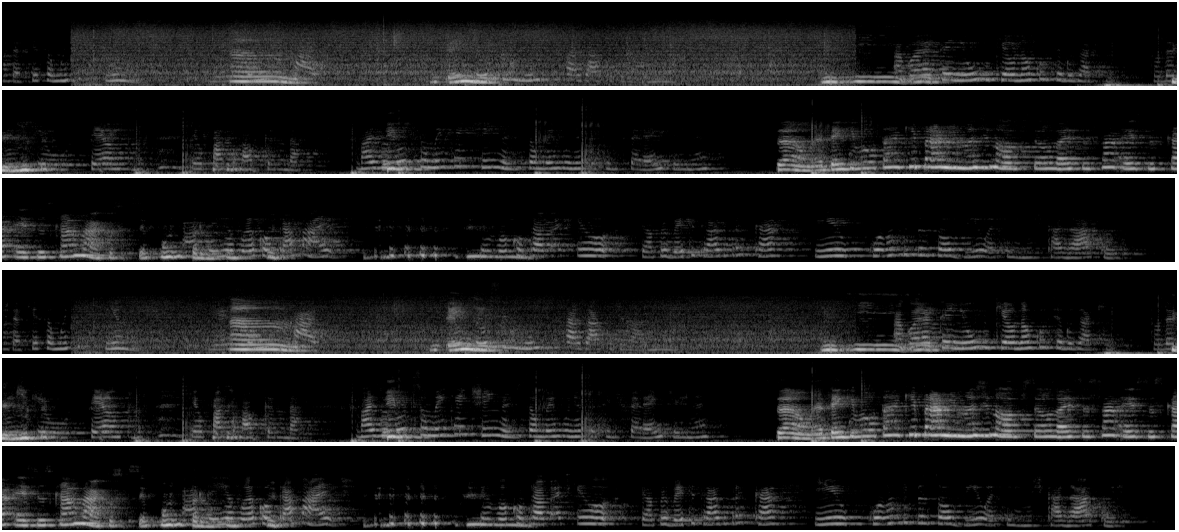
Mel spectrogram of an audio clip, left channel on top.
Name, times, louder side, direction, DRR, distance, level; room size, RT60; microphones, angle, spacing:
voice 1, 0.0-1.5 2.1-3.2 4.4-6.9 8.9-11.1 11.5-14.8 15.3-18.9 25.3-27.0 28.3-31.3 31.6-34.7, right 2 dB, 70° right, 5 dB, 3.8 m, -39 dB
Ocean / Boat Water vehicle, 0.7-8.5, left 4 dB, 85° left, 3.1 m, -43 dB
voice 2, 2.3-3.0 4.3-5.0 8.2-9.4 11.7-12.3 15.6-15.8 19.5-25.9 26.2-26.3 27.3-28.8, right 2 dB, 45° right, 8 dB, 1.2 m, -26 dB
Hands, 10.7-21.0, equal, 10° right, 4.8 m, -44 dB
30.0 x 17.5 x 8.9 m, 0.80 s
head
